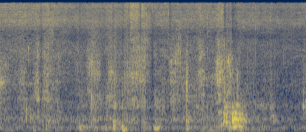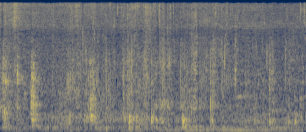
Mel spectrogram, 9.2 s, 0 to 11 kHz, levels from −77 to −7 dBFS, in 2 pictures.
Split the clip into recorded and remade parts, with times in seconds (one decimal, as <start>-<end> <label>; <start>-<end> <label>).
0.0-0.9 recorded; 0.9-2.4 remade; 2.4-3.6 recorded; 3.6-4.8 remade; 4.8-6.9 recorded; 6.9-7.9 remade; 7.9-9.2 recorded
